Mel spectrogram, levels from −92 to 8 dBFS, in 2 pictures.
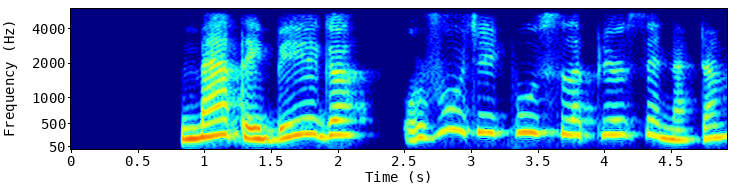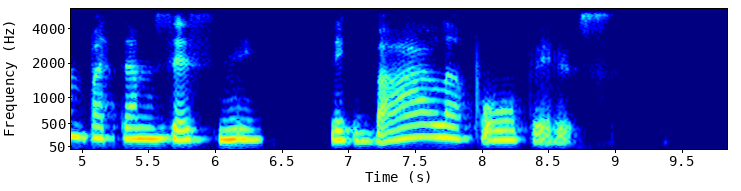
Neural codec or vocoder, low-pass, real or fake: codec, 16 kHz in and 24 kHz out, 0.9 kbps, LongCat-Audio-Codec, fine tuned four codebook decoder; 5.4 kHz; fake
